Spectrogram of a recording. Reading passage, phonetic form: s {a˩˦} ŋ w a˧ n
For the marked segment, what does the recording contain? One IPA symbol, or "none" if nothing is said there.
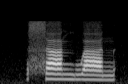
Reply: a˧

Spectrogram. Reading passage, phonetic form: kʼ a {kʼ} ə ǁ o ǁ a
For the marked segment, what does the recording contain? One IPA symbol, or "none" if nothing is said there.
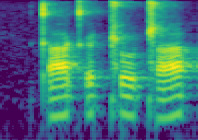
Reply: kʼ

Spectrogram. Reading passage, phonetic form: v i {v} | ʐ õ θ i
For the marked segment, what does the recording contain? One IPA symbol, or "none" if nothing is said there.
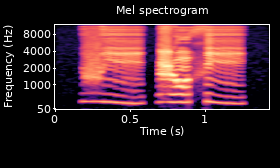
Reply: none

